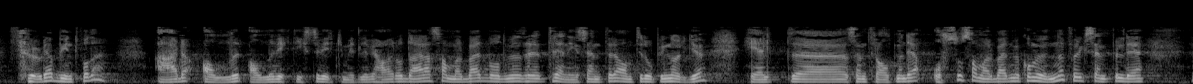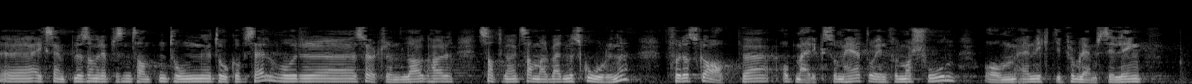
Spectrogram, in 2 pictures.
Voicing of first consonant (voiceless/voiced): voiceless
